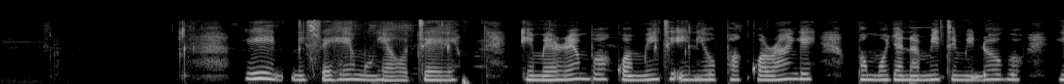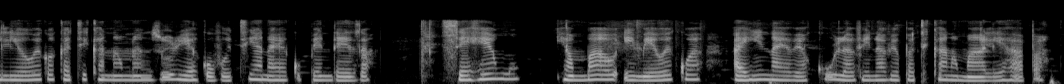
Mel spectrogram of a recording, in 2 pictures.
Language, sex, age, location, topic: Swahili, female, 25-35, Dar es Salaam, finance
